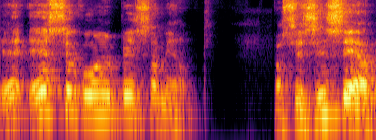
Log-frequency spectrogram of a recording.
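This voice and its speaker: High male voice with a dark, mellow tone. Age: 70s. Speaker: testimonial giver. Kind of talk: testimony.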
